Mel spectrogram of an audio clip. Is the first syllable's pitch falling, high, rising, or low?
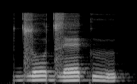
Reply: low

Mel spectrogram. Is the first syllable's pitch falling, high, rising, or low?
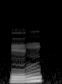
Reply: rising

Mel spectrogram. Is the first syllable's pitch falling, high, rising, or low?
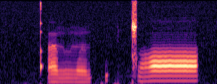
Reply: low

